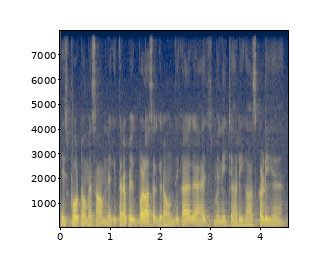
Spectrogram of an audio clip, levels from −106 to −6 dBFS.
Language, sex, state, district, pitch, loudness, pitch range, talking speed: Hindi, male, Uttar Pradesh, Shamli, 115 Hz, -20 LUFS, 110-120 Hz, 250 wpm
